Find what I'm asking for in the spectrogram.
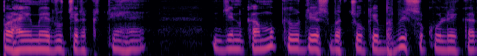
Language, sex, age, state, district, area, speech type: Hindi, male, 60+, Uttar Pradesh, Hardoi, rural, spontaneous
